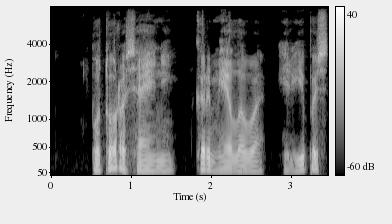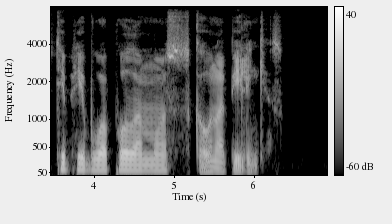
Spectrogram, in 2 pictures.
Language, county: Lithuanian, Vilnius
